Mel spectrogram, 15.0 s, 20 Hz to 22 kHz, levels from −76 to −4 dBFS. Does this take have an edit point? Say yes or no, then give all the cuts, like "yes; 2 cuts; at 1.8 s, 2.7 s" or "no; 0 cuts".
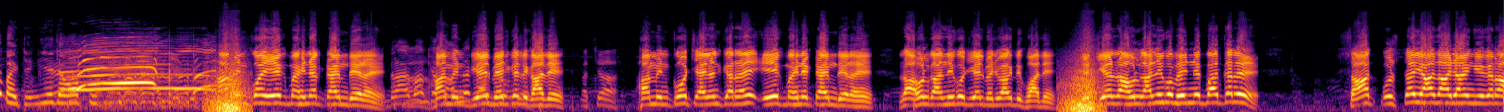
yes; 2 cuts; at 2.2 s, 10.7 s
